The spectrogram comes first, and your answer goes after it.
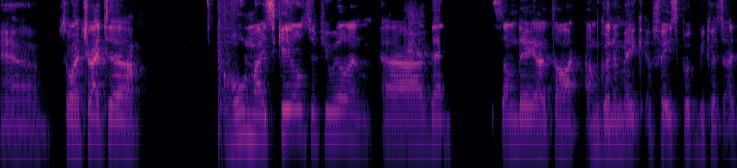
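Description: Here a man speaks with a Dutch accent at a fairly high pitch. His intonation is fairly even and his pace moderate. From Netherlands. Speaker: comic book artist. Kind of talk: casual interview. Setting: video call. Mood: warm, nostalgic. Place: home room. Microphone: video call.

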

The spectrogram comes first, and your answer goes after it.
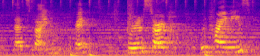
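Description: Clear music fills the background. A woman talks over it at a fairly quick pace. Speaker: fitness instructor. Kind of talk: workout class instruction. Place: gym.

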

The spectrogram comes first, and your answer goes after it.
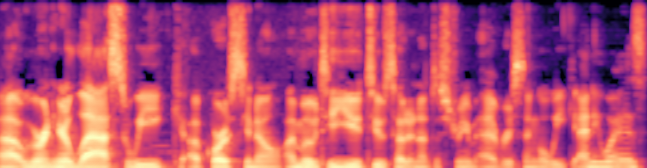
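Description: Over faint music in the background, a man with a fairly low pitch talks at a very fast pace. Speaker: software developer streamer. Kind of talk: casual livestream chat. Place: office.

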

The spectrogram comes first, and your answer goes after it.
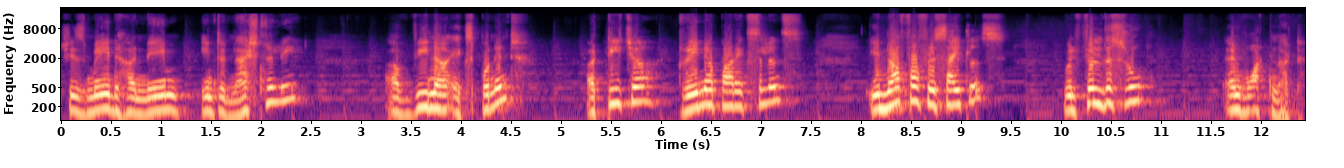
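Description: A woman at a fairly slow pace, with long, frequent pauses and faint music in the background. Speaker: show host. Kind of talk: interview question. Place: studio.

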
